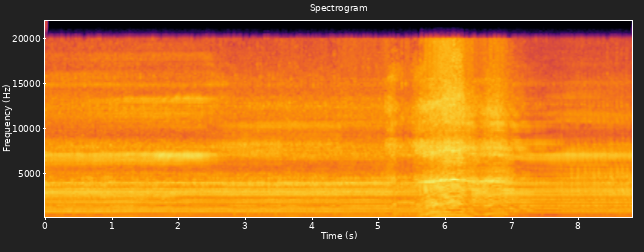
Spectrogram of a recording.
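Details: MDS 68 FS Pro four-stroke glow model engine, end of first break-in run, tach monitored. High buzz holds, then swoops unevenly and sags as it shuts down. Owner unsure rich or lean, believes not lean given heavy smoke; carb setting suspected.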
